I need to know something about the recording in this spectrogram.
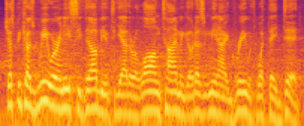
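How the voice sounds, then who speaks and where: A man's voice: mid-range voice, fast, a little hiss or hum, close to an everyday voice. A man playing an earnest, defensive wrestler in a video game, speaking in a casual, placating way. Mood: apologetic, defensive.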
